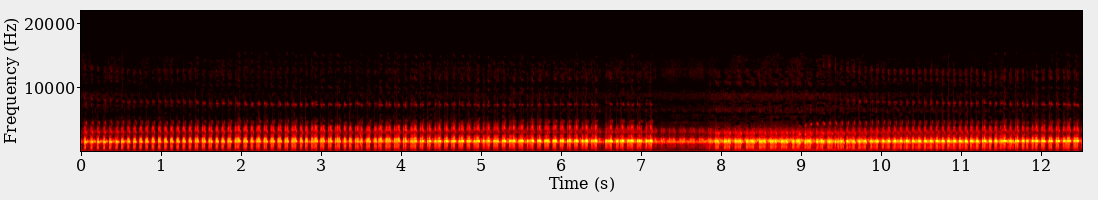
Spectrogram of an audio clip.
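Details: Late-night breeding-season chorus of a male common toad summoning a female, a long fast buzzing trill of evenly spaced pulses at mid pitch, briefly dipping for about a second before resuming just as strongly.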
